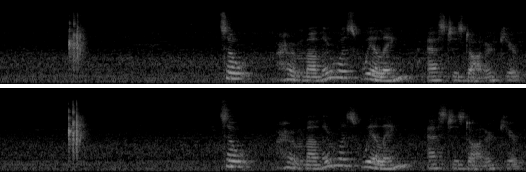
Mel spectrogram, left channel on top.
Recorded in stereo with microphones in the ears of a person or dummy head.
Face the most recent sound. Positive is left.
turn(degrees=5)  # may be behind; listen again after turning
